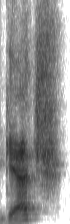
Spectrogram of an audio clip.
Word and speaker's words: Getch: There are two of them, and they're both from the same listener, Sally Getch, rhymes with sketch, who is also responsible for developing the FIR Podcast Network website.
